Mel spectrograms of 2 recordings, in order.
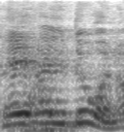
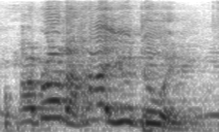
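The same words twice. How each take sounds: First: Put-on light, friendly American accent; casual American small-talk voice; American greeting. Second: Put-on higher-pitched African accent greeting. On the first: Two Americans trade nice things, breezy American accent. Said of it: "for example, in America". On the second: Two Africans meet after a while, hearty African accent. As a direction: greet a long-lost friend in an African accent. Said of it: "Two Africans that haven't seen each other".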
